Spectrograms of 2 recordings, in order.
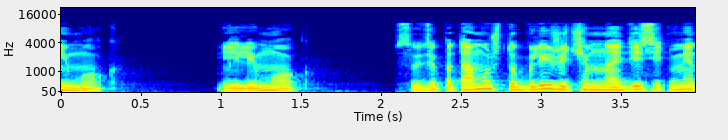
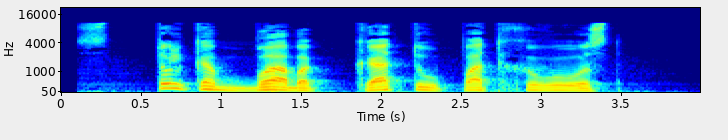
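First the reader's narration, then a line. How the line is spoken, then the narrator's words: Strange tone, through teeth. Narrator (Russian): С какой-то непонятной интонацией процедил стоящий рядом Алик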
